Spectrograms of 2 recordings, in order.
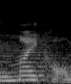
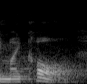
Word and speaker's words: Michael: a little more strongly such as in my name you would say Michael you would say my the first syllable a little more strongly you wouldn't say Mich Cole um well you can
